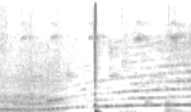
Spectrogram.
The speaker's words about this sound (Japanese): なんかサイサイレンがめっちゃさっきからえ大丈夫かなさっきからすごい通るんですけど消防車が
